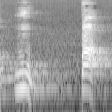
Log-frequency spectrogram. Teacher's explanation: ప అనగానే చూసారా రెండు పెదవులు కలుస్తాయి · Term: ఓష్టములు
